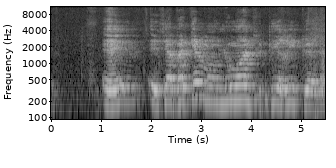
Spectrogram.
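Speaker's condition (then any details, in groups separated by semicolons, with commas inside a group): Cerebral palsy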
